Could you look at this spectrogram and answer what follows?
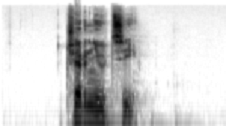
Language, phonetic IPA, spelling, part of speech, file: Ukrainian, [t͡ʃernʲiu̯ˈt͡sʲi], Чернівці, proper noun, Uk-Чернівці.ogg
- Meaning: Chernivtsi (a city in Ukraine)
